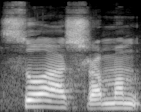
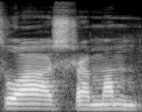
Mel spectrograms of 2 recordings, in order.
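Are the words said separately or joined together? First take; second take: separate; joined. First: The two words are said separately. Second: The two words are joined into one.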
